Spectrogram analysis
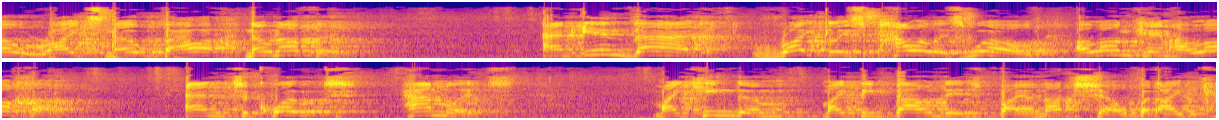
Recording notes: Ruth B. Wildes Memorial Lecture 2012. Wildes Memorial Lecture on 1st December 2012 at Yeshiva University.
